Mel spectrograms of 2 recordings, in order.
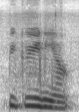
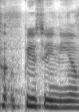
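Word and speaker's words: Puccinia: members are Agaricus, Ustilago and Piquinia, or you can pronounce Pucinia, whatever you want.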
